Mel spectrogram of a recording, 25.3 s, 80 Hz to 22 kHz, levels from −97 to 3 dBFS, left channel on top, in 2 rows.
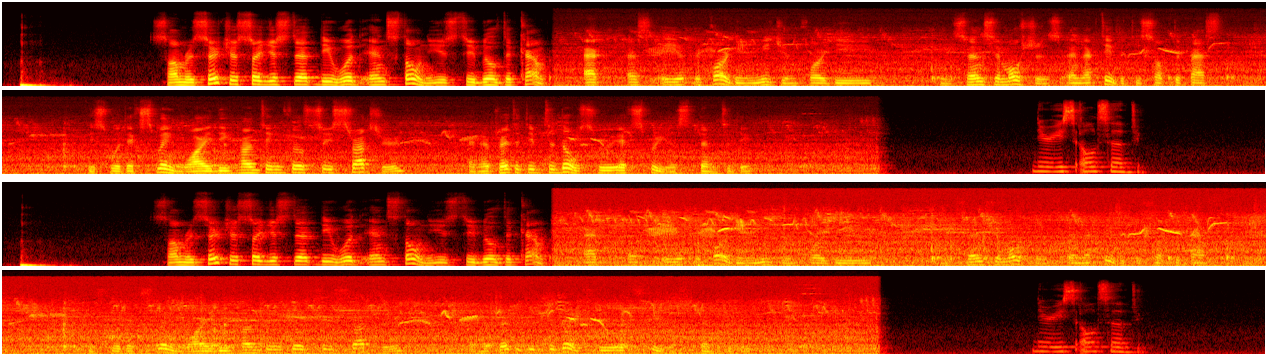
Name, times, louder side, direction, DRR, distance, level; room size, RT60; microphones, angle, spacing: voice 1, 1.5-5.6 5.8-8.8 9.4-12.2 13.5-16.7 17.3-20.2, left 4 dB, 40° left, 0.3 m, -28 dB
sound 1, 5.5-21.4, right 5 dB, 65° right, 0.4 m, -31 dB
voice 2, 22.9-24.0, left 5 dB, 60° left, 1.3 m, -41 dB
12.5 x 7.2 x 2.2 m
head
